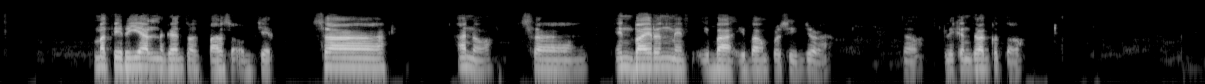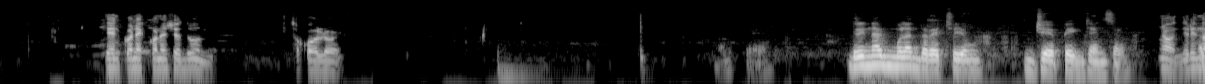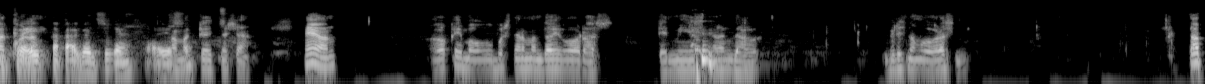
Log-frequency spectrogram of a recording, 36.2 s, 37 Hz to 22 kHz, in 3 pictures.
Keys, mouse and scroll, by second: 3.8 middle click, 3.8 scroll down 3, 6.5-6.8 scroll up 1, 11.3 click, 13.5 click, 26.9 click, 32.2 click, 33.2 click, 33.8 middle click, 35.0 g, 35.8 shift+middle click.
